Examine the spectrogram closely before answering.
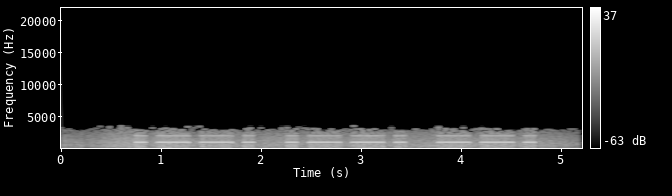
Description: Morse code, heard as a keyed tone, about 11 wpm, 1040 Hz, with noise. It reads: PPG
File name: france / mx / PPG-F-VOR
